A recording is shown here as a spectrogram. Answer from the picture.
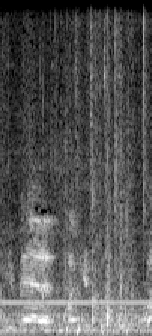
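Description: A few short plastic clicks and knocks from the nozzle of an aerosol whipped-cream can being twisted and worked by hand, as she tries to fix a faulty nozzle, over a voice.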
